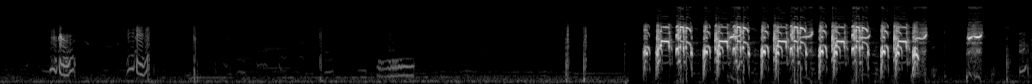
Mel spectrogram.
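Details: Grey francolin, locally called teetar, calling: a few faint curved notes open, then after a quiet gap a loud, rapid series of harsh, ringing, repeated notes runs for about three seconds, followed by one last note.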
